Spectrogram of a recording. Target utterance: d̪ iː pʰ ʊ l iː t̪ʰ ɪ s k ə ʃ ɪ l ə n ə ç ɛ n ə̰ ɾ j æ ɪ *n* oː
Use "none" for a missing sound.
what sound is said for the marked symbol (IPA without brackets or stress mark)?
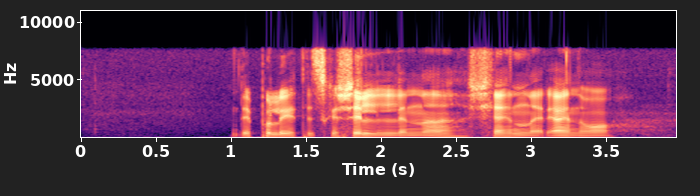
n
